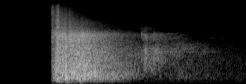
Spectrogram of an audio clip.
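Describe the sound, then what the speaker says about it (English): A single loud rifle shot cracks sharply from a rifle fitted with a Primary Arms 1-6x Gen 3 scope and a Hansen barrel, its report rolling out in a long decaying echo across an outdoor range. "But more than welcome to keep shooting if you want, John."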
